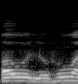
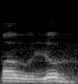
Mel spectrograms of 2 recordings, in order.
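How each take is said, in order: First: The word ends with a final u vowel. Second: The word ends on a bare h sound. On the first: Reading continues without stopping. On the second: The reader stops at this word.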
